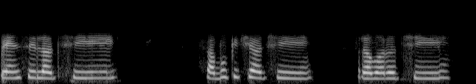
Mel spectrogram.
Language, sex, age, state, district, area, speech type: Odia, female, 18-30, Odisha, Malkangiri, urban, conversation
